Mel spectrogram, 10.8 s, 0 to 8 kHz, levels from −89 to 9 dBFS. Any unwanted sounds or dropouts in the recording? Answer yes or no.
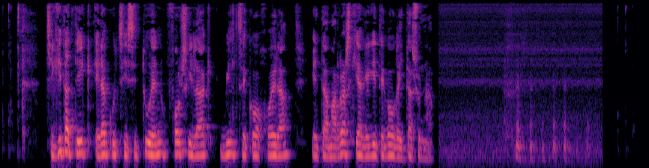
yes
